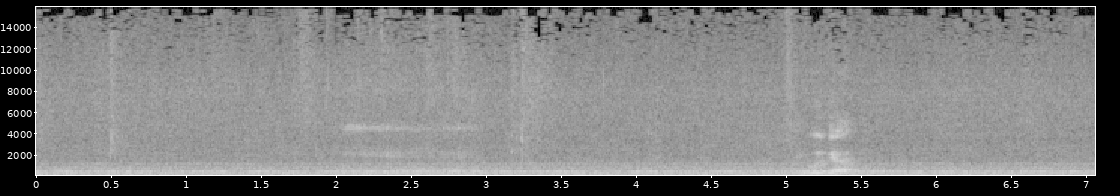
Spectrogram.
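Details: Abandoned 1984 Honda Saber VF700S V4, cold first start after long storage on a gas bottle, given a little starting help: catches and holds a steady but rough drone; water pouring from the exhaust, still burning off water and oil, smoking.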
